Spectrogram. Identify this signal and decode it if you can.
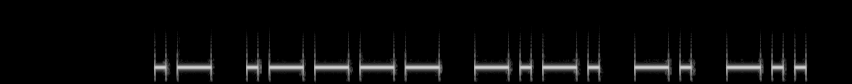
Morse code, heard as a keyed tone, about 10 wpm, 800 Hz. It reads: A1CND
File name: LEZIONI / 6 PKX0 / 6 PKX 10wpm 2426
